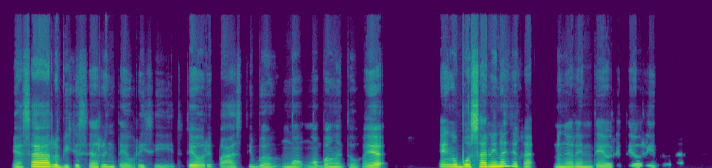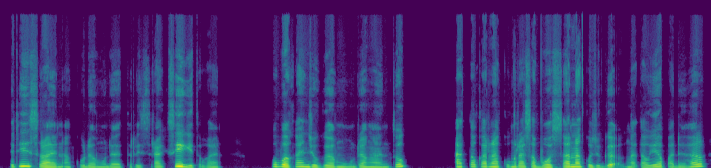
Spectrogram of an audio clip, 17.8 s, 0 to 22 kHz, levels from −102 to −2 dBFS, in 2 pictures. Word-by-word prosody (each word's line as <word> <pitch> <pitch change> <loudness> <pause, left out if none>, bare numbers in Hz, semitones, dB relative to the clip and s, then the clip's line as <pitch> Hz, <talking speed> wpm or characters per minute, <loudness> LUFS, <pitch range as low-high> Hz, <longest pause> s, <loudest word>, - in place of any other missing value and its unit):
biasa 200 +6 -3 0.3
lebih 200 -1 +2
ke 215 - -2
sering 200 +3 -2
teori 190 +2 -8
sih 185 -1 -13
itu, - - -26
teori 220 0 +1
pasti 205 +2 -7
ba 205 - -3 0.3
ngok-ngok 180 -5 -5
banget 205 +1 -1
tuh, 185 0 -9
kayak 195 -3 +3 0.7
kayak 250 -2 -1
ngebosanin 255 +2 +7
aja 305 -2 +1
Kak, 220 -1 -3 0.3
dengerin 205 -1 -1
teori-teori 195 -1 -6
itu 195 - -37
Kak. 360 - -19 0.5
Jadi, 215 +7 -1 0.2
selain 200 -3 0
aku 190 - -14
udah 190 -1 -5
mudah 190 -1 -6
terdistraksi 205 +5 -6 0.2
gitu 185 +3 -8
kan, 180 +1 -8 0.6
aku 265 - -9
bahkan 245 +2 +5
juga 200 0 -2 0.2
mudah 200 0 -6
ngantuk, 190 +8 -2 0.7
atau 230 +2 -2
karena 230 -1 0
aku 215 - -20
ngerasa 210 0 -4
bosan 175 +5 0
aku 225 -1 -7
juga 185 -1 -6 0.2
enggak 185 -4 -10
tahu 180 +1 -5
ya. 225 - +1
Padahal 190 +9 -2
205 Hz, 155 wpm, -23 LUFS, 190-225 Hz, 0.7 s, ngebosanin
